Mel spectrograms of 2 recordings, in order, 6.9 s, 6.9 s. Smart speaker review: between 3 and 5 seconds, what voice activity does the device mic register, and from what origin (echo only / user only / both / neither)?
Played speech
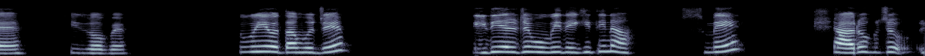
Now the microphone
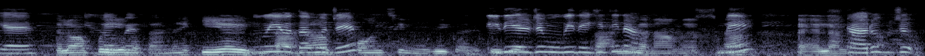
both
